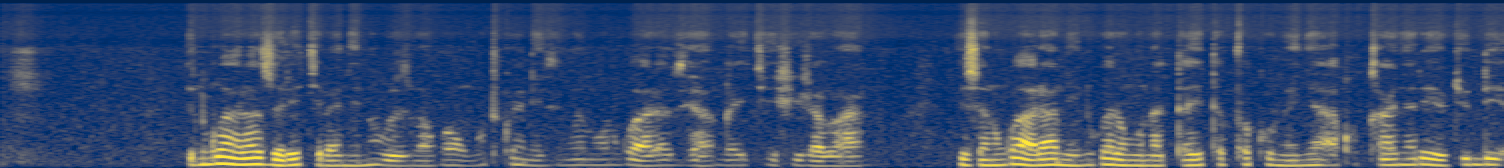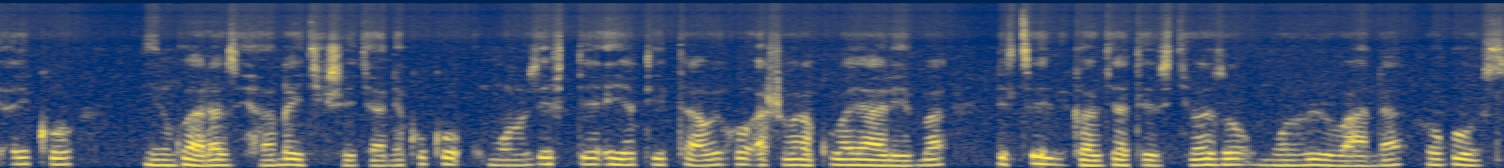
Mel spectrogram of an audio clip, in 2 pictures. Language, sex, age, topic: Kinyarwanda, male, 18-24, health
